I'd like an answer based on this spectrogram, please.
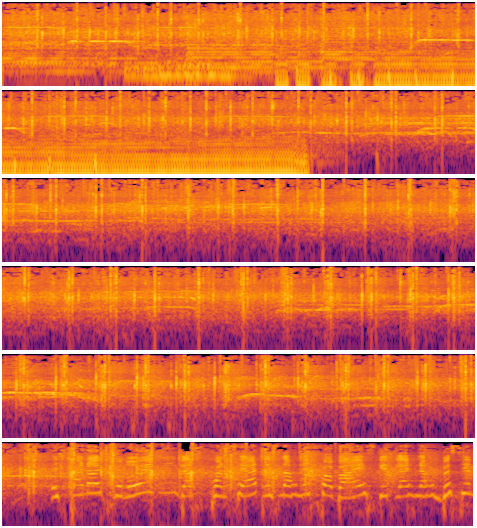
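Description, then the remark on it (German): A large audience gives a special round of applause to thank a woman for all her work, clapping loudly and steadily, dense clapping filling the whole stretch, with cheers and excited voices rising out of the crowd and a deeper rumble at the start. “Und jetzt sollen wir jetzt einen ganz besonderen Applaus geben.”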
